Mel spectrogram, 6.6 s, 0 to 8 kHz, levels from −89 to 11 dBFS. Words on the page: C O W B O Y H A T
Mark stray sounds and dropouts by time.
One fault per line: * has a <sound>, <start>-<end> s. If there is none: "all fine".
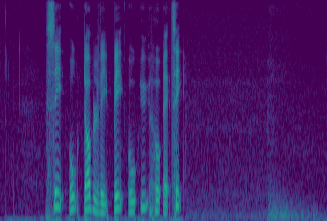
all fine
